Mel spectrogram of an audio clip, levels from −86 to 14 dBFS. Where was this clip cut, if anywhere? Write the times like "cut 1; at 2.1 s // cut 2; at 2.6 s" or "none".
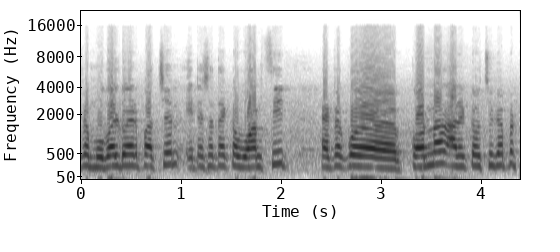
none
